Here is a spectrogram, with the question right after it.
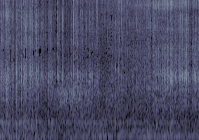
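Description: Long acrylic nails of both hands scratch a blue foam cover on a round studio microphone. The result is a steady, dense scratchy rustle with a deep low rumble underneath and a bright hiss above. It holds fairly even throughout without clearly separate strokes.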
